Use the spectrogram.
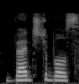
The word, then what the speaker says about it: vegetables: For example, vegetables has three syllables.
